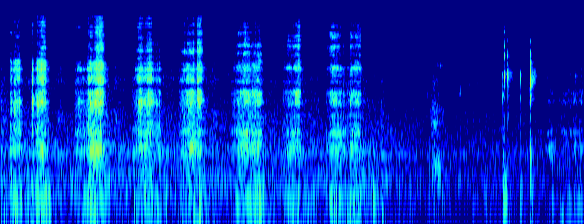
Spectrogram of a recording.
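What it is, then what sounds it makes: Chisel carving a wooden statue. A fine chisel scrapes and carves the chest of a solid, light wooden Buddha statue depicting the penance of the Buddha, held flat on a table. A regular series of short, bright, rasping strokes fades out, then a few sharp, crisp clicks follow.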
